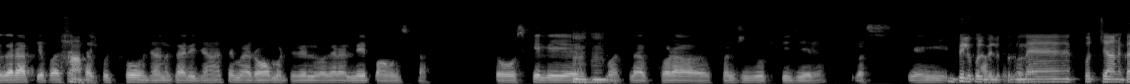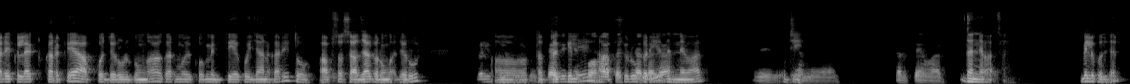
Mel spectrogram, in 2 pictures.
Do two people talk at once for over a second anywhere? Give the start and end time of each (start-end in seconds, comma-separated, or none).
16.2-18.0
